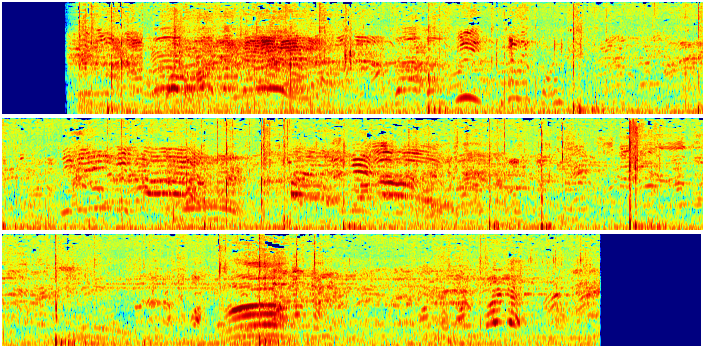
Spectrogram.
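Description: A volleyball is hit with sharp slaps.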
